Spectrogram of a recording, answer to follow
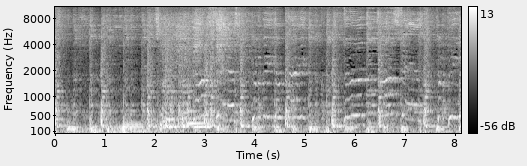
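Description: A three-piece band playing: male lead vocals over a Korg keyboard, electric bass and drum kit, the singing coming in about three seconds in.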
